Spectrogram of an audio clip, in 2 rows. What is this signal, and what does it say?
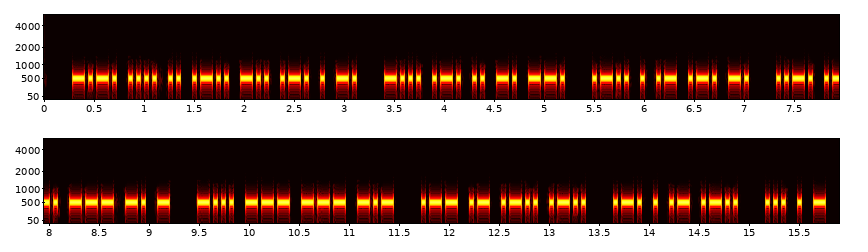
Morse code, heard as a keyed tone, about 30 wpm, 500 Hz. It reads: CHILDREN BRING LEARN FRONT BOOK WALL REAL SET
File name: 632 Words 30WPM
